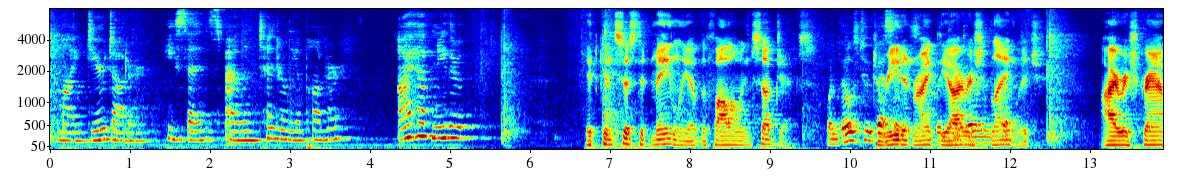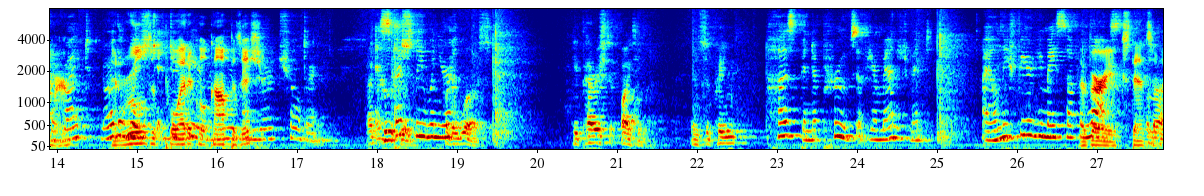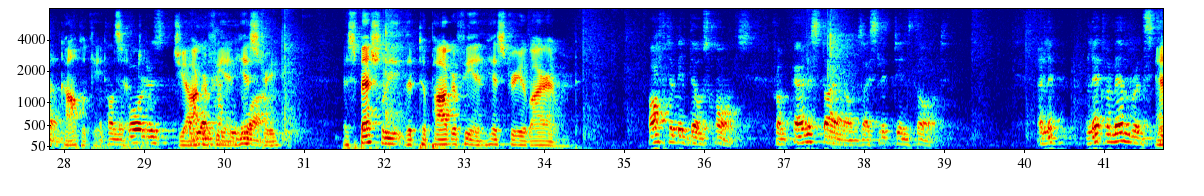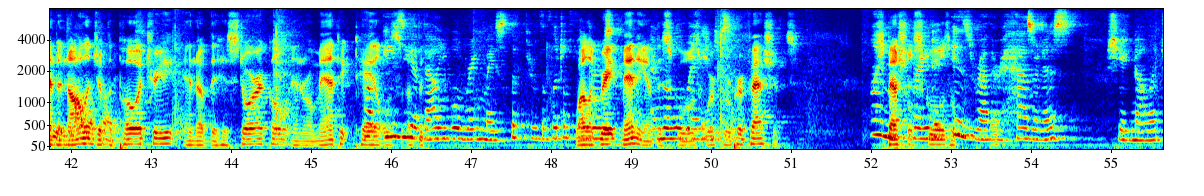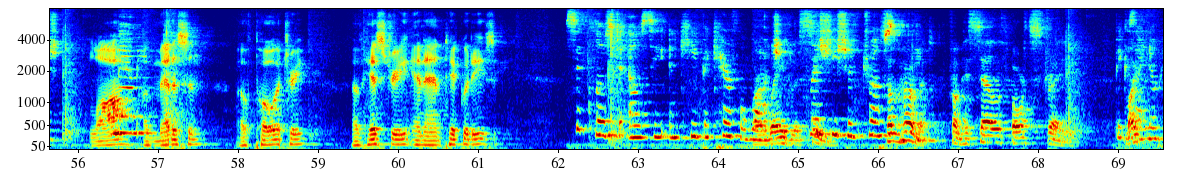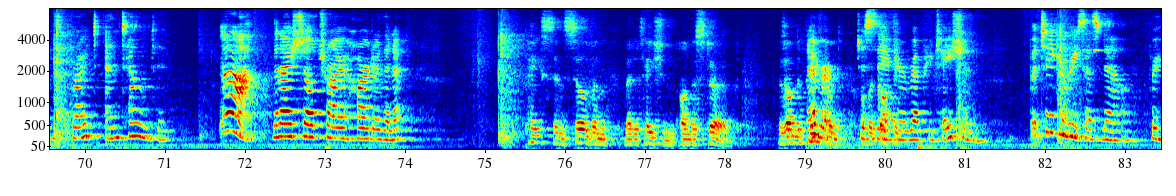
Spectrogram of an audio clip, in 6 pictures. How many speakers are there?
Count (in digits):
3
